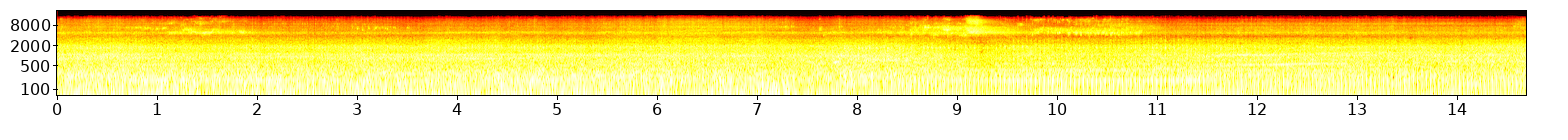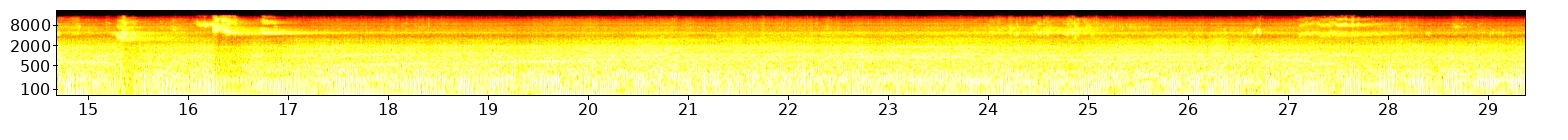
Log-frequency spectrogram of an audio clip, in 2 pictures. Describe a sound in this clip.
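A go-kart engine buzzes loudly and steadily close by, rising and falling in pitch.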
